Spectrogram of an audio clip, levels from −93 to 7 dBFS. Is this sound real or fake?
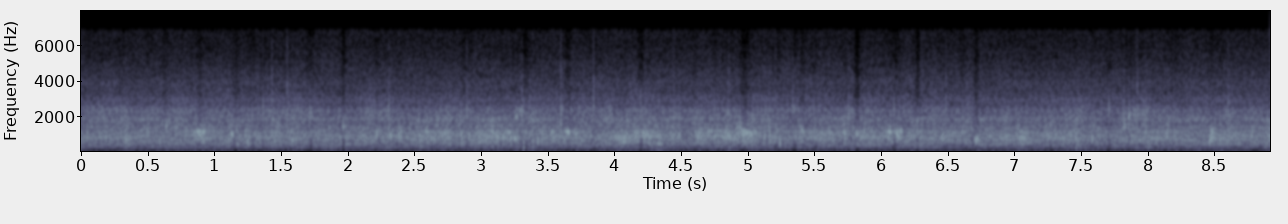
fake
